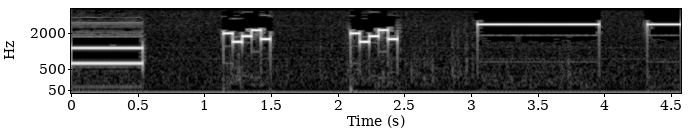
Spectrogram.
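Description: Five-tone selective call (ZVEI), heard as quick runs of five tones, tones of about 70 ms. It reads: 85796 85796
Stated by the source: ZVEI five-tone selective call received on SDR.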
